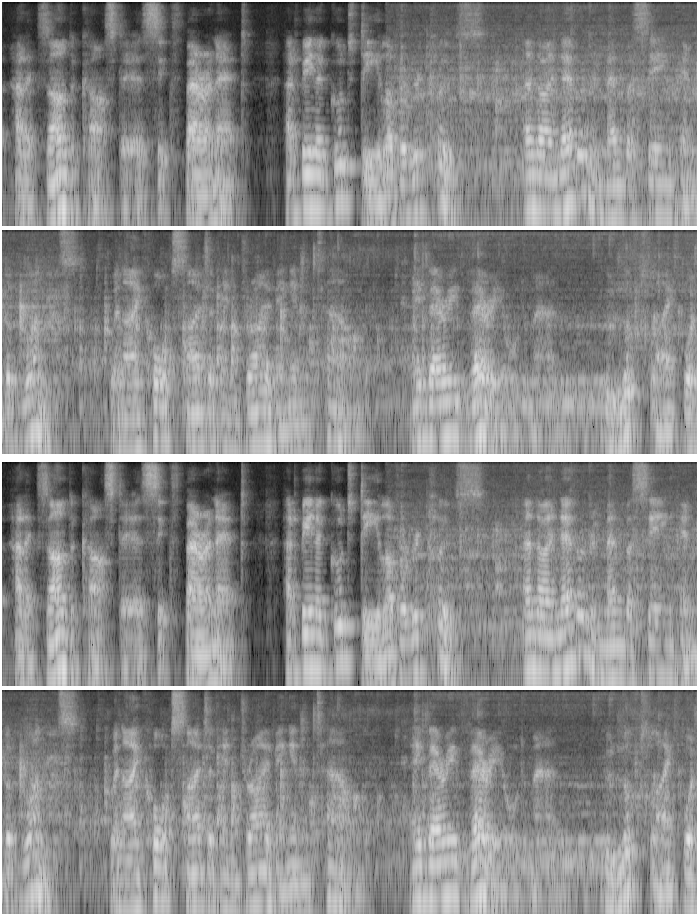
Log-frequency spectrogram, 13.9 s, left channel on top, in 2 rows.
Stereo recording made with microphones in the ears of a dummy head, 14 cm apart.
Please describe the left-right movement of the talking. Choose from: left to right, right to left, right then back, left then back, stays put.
stays put.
